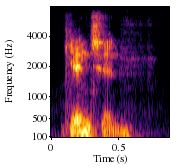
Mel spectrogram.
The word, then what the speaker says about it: Genshin: And the nominees were Yakuza Like a Dragon, Genshin? How do you say that? – Genshin.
